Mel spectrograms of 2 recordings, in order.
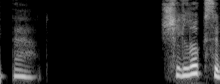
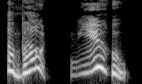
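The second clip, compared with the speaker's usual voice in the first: bursts out higher, louder and slow; a tearful woman blurting the answer to Louise; blurted out; 10 semitones higher, 6 dB louder, slower than usual. Acted. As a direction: blurt it out as if it escapes her. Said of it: "she blurts".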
